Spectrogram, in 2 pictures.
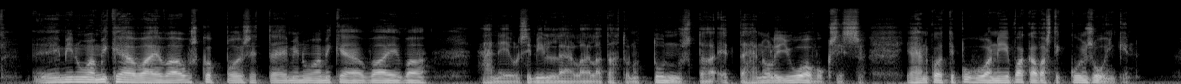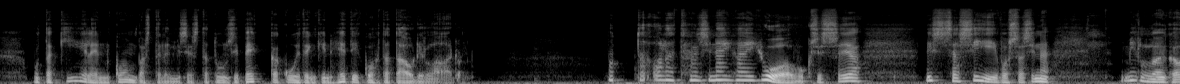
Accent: native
